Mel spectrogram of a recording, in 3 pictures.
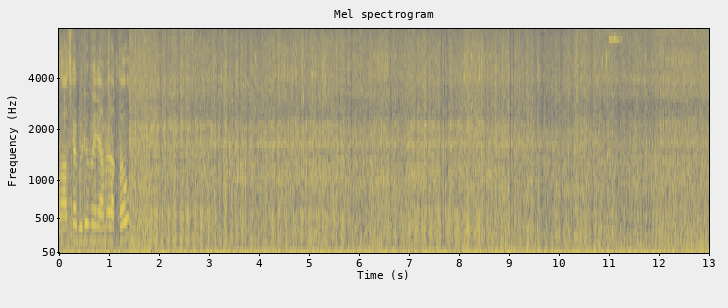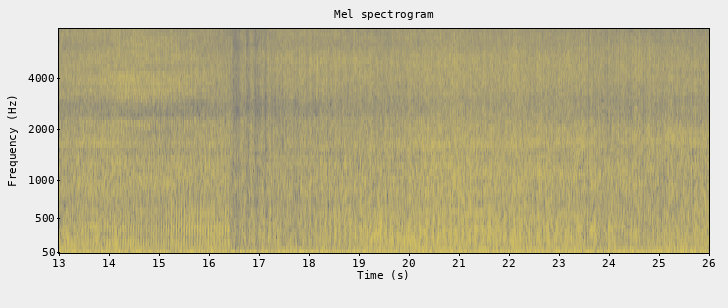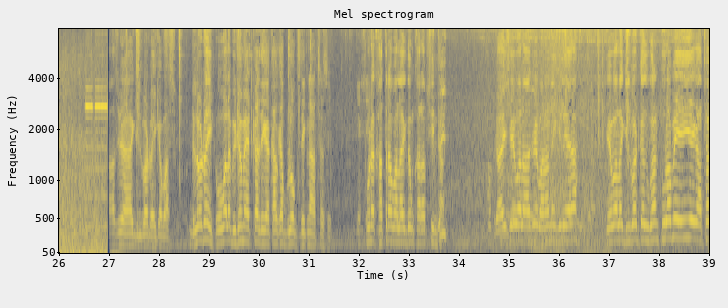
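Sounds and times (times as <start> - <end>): motorcycle engine cruising: 0.0 - 27.0, 27.6 - 39.0
wind noise on microphone: 0.0 - 27.0.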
